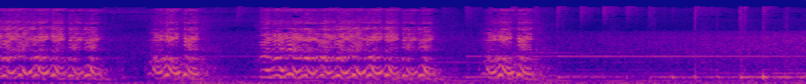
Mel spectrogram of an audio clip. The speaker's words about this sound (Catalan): Doncs fixa-t'hi més, perquè no és una ovella, oh. És un os panda.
